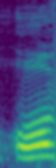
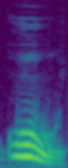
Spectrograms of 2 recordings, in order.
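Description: First: "او" said as "ov", vav sounded as v; consonantal vav demo. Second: "او" said as a pure long "u"; long vowel demo. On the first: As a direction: say "او" with a v at the end, the form to avoid. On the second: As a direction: say "او" as one long oo, no v. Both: Shown as a demonstration.

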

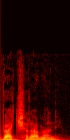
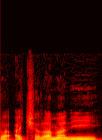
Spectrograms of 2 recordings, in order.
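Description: First: وکرمنی merged as "vakramani"; hamza wrongly dropped. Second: و اکرمنی with a separate "a" starting اکرمنی; hamza pronounced. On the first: Teacher showing what not to say, وکرمنی with the hamza swallowed. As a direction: run و straight into the k in وکرمنی, no second "a". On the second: Teacher showing the correct form, hamza sounded in و اکرمنی. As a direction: say "va akramani", keeping the hamza after و. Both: Shown as a demonstration.

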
